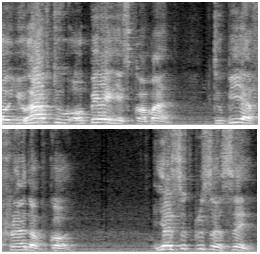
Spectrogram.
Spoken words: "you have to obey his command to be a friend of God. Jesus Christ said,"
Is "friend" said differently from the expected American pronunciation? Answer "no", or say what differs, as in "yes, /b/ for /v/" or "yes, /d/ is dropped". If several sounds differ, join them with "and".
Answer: no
